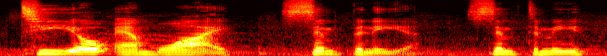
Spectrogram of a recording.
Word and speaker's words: Symptomy: of Perverse Thoughts from Symptomy, yes, that's how it's spelled, S-Y-M-B-T-O-M-Y, Symptomy, whatever.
